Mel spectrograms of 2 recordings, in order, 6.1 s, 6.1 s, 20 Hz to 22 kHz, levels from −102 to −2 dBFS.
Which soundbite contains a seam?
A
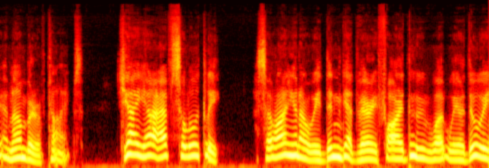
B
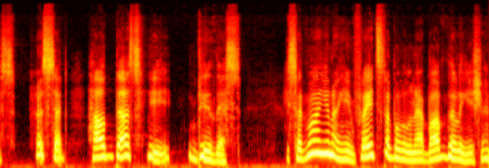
A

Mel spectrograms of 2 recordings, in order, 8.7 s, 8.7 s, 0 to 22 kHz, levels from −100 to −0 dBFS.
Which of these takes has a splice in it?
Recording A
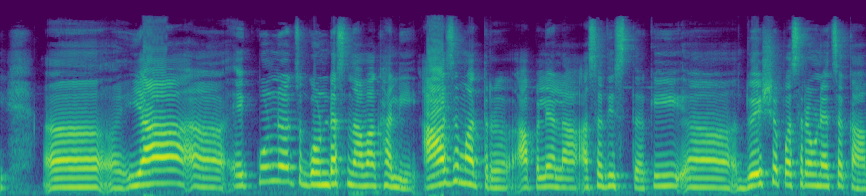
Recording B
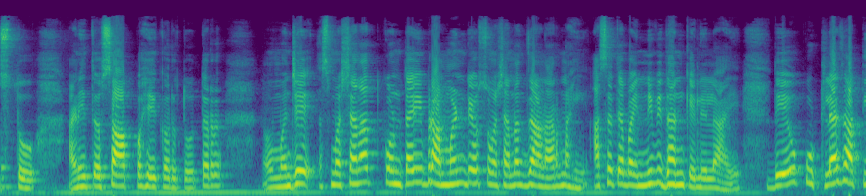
B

